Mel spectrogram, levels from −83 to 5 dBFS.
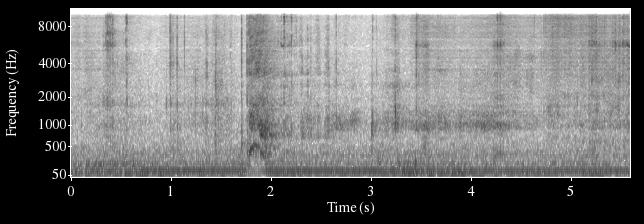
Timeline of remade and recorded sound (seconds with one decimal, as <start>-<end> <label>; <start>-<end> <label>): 0.0-0.4 remade; 0.4-0.9 recorded; 0.9-1.3 remade; 1.3-3.4 recorded; 3.4-5.6 remade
